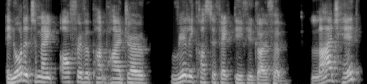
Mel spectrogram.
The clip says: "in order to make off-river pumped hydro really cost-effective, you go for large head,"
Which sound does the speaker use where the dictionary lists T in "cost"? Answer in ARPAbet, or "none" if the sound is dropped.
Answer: T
